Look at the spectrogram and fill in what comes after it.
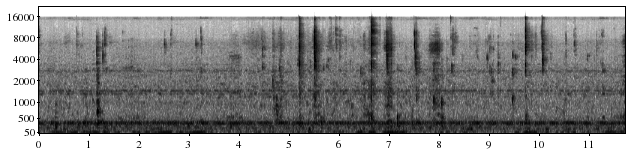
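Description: A person chewing mouthfuls of chicken biryani eaten by hand: soft, wet mouth clicks and smacks, thickest from about four to ten seconds in, over a faint steady hum.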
